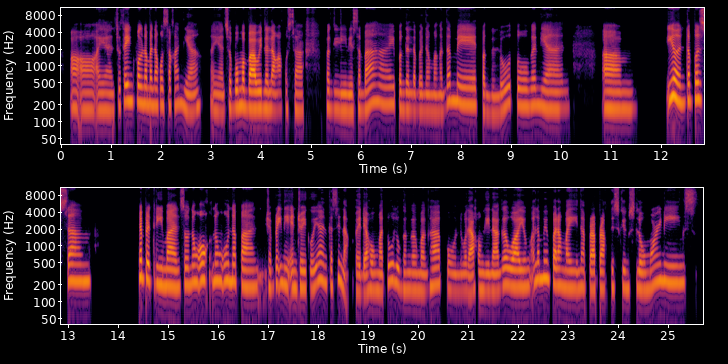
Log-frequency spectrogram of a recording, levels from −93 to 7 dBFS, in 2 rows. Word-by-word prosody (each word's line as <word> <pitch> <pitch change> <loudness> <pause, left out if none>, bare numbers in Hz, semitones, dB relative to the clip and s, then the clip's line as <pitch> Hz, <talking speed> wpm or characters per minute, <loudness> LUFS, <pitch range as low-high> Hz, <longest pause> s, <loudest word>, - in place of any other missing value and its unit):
oo. 165 -2 -2
Ayan, 160 0 -5
so 190 - -7
thankful 230 +1 +3
naman 210 -1 +2
ako 200 0 -3
sa 195 0 -5
kanya. 185 -4 -4 0.2
Ayan, 155 -2 -6
so 175 +2 -4
bumabawi 180 -1 +6
nalang 170 -1 +1
ako 170 +1 -7
sa 160 -1 -5 0.4
paglilinis 160 -3 -4
sa 170 - -4
bahay, 210 +4 -2
paglalaba 165 -2 -4
ng 155 - -4
mga 150 0 -5
damit, 210 -3 0
pagluluto, 165 +6 -4
ganyan. 175 -3 -3 0.7
Um, 170 -1 +1 0.6
'yon 255 -4 +7
tapos, 240 +2 +2 0.2
um, 235 0 +1 0.9
siyempre 270 -2 +6
3 205 -2 0
months, 185 0 +4
so 205 - +1
nung 225 +2 0
ok 240 +4 +4
nung 240 0 +1
una 230 0 +1
pa, 185 -4 +1 0.2
siyempre 200 -1 -2
ine-enjoy 180 -3 -1
ko 175 - -4
yan, 220 +3 -1
kasi 195 +7 -4
na 165 -9 -3 0.2
pwede 150 -1 -1
akong 165 +2 0
matulog 210 +7 -2
hanggang 165 -1 -4
maghapon, 160 -1 -3
wala 155 -2 +3
akong 165 -1 -5
ginagawa. 185 +5 +3
Yung 185 +1 -3
alam 255 +1 0
mo 265 0 +3
yung - - -12
parang 195 -2 +3
may 180 -1 -1
napa-practice 175 0 0
ko 180 -1 -5
yung 175 - -7
slow 170 -2 -2
mornings, 220 - -2
185 Hz, 140 wpm, -25 LUFS, 170-215 Hz, 0.9 s, yon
